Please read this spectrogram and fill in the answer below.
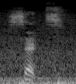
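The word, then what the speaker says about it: tsetse: इसको कहते हैं सेट्स। इसमें टी साइलेंट रहेगा तो होता है ये सेट्स।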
